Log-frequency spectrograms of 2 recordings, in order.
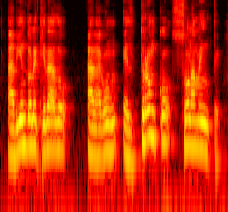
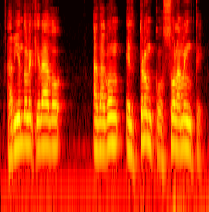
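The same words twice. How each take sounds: The two takes are said the same way.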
